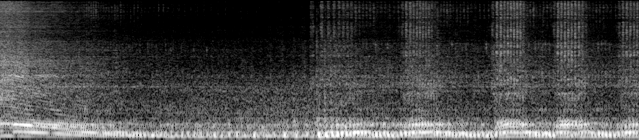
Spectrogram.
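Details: Honda Tiger single-cylinder motorcycle that smokes when cold and has lost power, started after a wash: rough, loose clatter from the cylinder head rising and falling with each rev blip; cause found to be loose rocker arms.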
